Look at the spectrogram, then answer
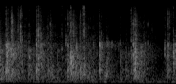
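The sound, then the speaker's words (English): An audience at a morning church service claps in praise of the Lord, a dense, crackling patter of many hands that runs steadily with a few brief swells, fairly soft overall and with no voices over it. “Can we give the Lord a hand clap of praise in this house this morning?”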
